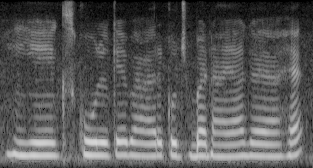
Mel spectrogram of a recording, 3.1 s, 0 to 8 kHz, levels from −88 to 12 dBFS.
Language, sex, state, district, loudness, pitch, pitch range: Hindi, female, Gujarat, Valsad, -13 LUFS, 225 Hz, 220-235 Hz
